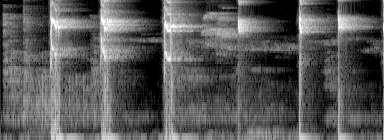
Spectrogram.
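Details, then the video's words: Fighter lovebird ticking 'ngetik' notes meant to provoke other lovebirds: a string of sharp, shrill chirps about half a second apart, some followed by a brief whistled tail. "FIGHTER NGETIK LANJUT NGEKEK PANJANG"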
